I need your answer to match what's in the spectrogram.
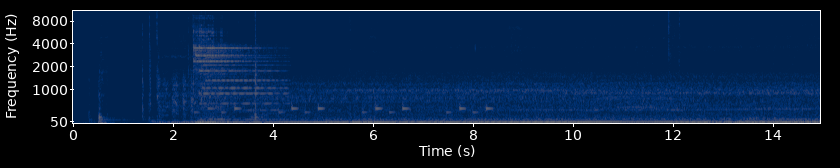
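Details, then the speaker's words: Used R56 Mini Cooper S just after a cold start, check-engine light on: it catches after a short crank, then idles low and unevenly, wavering; it stalls when the air conditioning adds load. A suspected part is not yet confirmed, despite a recent VANOS solenoid valve replacement. "非常にやばい状態です。エンストしました。エアコンとかねかけて負荷をかけるとねエンストしてしまいましたね。"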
